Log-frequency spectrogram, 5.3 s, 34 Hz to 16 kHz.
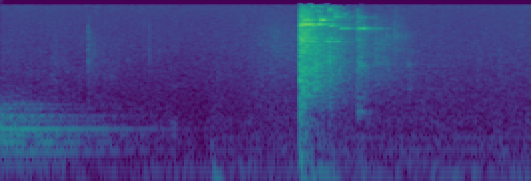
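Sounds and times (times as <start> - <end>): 
drinking glass dropping and shattering: 2.9 - 4.1
smaller clatter of glass: 3.0 - 4.1.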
